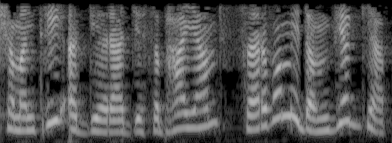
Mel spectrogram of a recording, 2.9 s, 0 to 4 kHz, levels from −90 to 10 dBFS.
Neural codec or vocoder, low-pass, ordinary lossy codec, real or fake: none; 3.6 kHz; none; real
